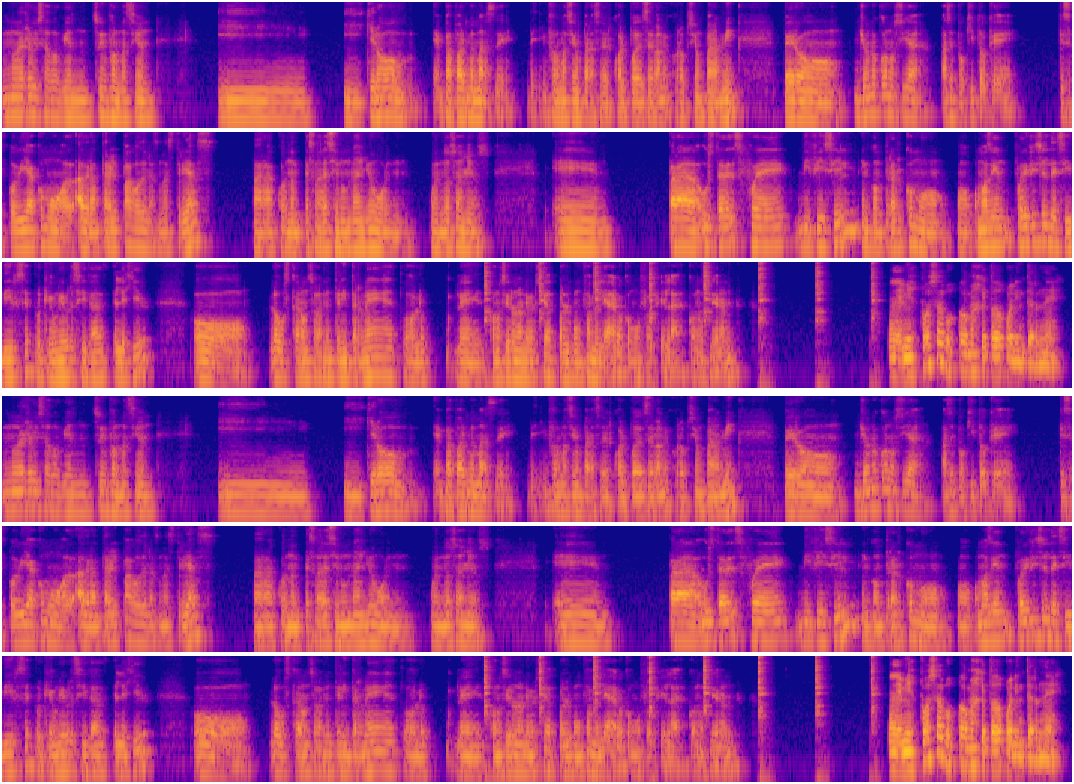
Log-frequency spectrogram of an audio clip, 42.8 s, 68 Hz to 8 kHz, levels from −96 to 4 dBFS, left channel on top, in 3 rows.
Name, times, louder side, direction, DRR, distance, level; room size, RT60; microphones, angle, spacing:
voice 1, 0.0-2.0 2.9-4.1 4.6-13.5 14.1-17.0 17.6-19.7 20.0-20.7 21.6-22.4 23.2-30.5 31.1-31.8 32.1-34.2 34.6-38.4, left 2 dB, 85° left, 0.8 m, -25 dB
Clock, 35.0-35.1 35.7-35.8 36.4-36.5 37.1-37.3 37.9-38.0 38.6-38.8 39.4-39.5 40.1-40.2, right 4 dB, 50° right, 1.1 m, -28 dB
voice 2, 40.4-42.6, right 3 dB, 75° right, 0.6 m, -20 dB
3.4 x 2.6 x 3.2 m
head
